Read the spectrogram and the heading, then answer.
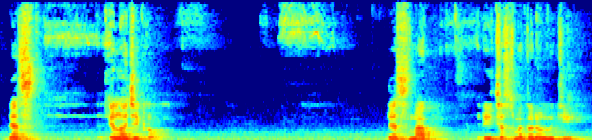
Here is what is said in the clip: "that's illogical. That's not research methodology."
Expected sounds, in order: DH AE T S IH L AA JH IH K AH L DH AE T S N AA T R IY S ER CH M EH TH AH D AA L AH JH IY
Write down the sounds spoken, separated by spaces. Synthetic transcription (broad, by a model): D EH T S IH L AA JH IH K AH L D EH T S N AA T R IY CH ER S M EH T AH D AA L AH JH IY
